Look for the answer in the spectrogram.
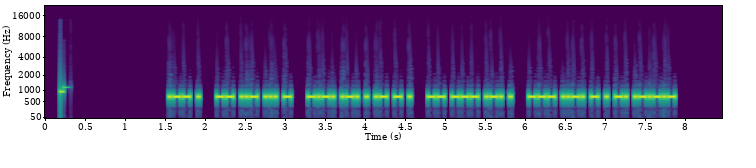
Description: Morse code, heard as a keyed tone, about 40 wpm, 700 Hz. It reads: WE MUST CREATE MORE OFTEN.
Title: Sentences from Top 1000 Words - Review Part 3 - 40wpm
